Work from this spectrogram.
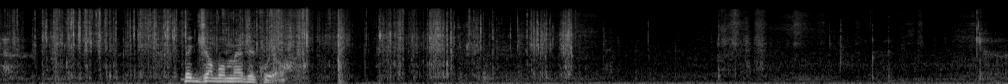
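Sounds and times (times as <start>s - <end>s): plastic packaging rustling: 0.0s - 6.5s.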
